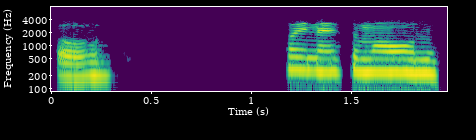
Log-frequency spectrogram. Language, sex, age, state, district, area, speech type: Bodo, female, 30-45, Assam, Udalguri, urban, conversation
